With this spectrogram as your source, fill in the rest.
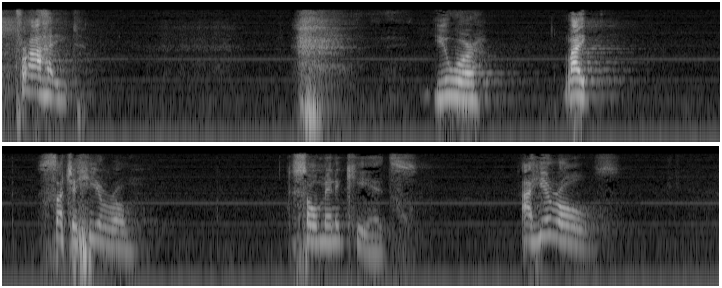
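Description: A man preaches with feeling through a microphone and loudspeakers, in short bursts with pauses, in a large echoing hall.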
